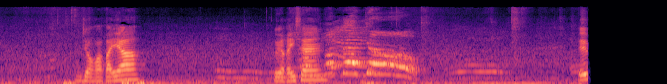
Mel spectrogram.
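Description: A young child squeals and laughs nearby.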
